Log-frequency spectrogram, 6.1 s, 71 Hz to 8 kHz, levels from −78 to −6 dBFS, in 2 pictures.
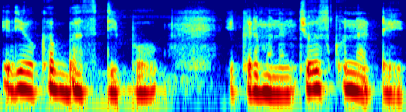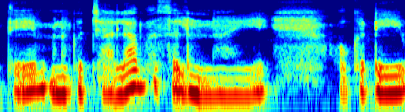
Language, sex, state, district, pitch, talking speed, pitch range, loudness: Telugu, female, Andhra Pradesh, Guntur, 170 Hz, 140 wpm, 160-190 Hz, -16 LUFS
